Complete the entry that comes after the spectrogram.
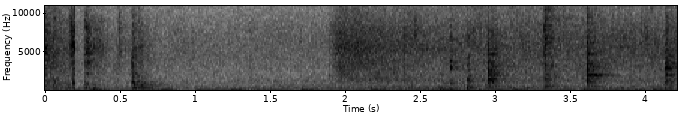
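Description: Onions, curry leaves and chana dal frying in oil in an aluminium kadai, with a flat metal spatula scraping and stirring against the pan. This is the tempering stage of tomato thokku. About two seconds in, the sizzle grows louder as the ground chilli-garlic-ginger paste goes into the hot oil.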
